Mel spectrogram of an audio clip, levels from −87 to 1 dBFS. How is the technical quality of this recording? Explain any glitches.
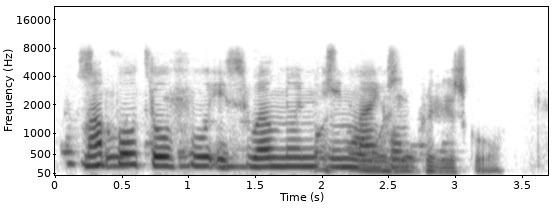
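The recording has clear call-path faults: repeated dips in the speech and two brief echoes. The sound is band-limited to 8 kHz, as a call codec does.

Speech suppressed in double talk occurs at 0.0–0.09 s, 0.6–1.53 s, 1.82–2.27 s and 2.44–2.91 s. The speech drops sharply, by up to about 40 dB. The likely cause is an echo canceller that mistook this talker for loudspeaker echo while both sides spoke, and turned everything down.

An echo leak is heard at 0.67–0.73 s and 2.73–2.78 s. A faint, delayed copy of the speech appears, about 309 ms late and about 25 dB below the speech. It is a short scrap. Likely, the loudspeaker side's echo canceller let some loudspeaker pickup through.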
